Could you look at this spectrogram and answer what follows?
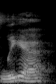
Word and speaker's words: Leah: might not remember that my name is pronounced Leah but when they see me again they're gonna be like ah Star Wars Leia and then Leah right you want to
